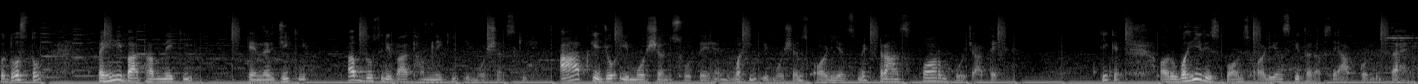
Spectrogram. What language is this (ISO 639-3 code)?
hin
